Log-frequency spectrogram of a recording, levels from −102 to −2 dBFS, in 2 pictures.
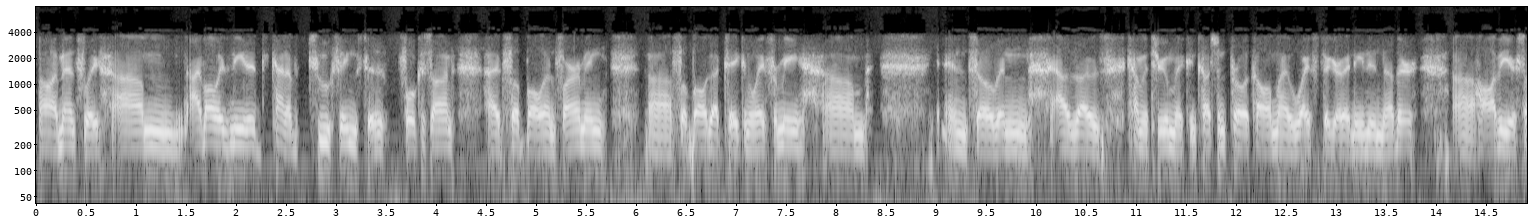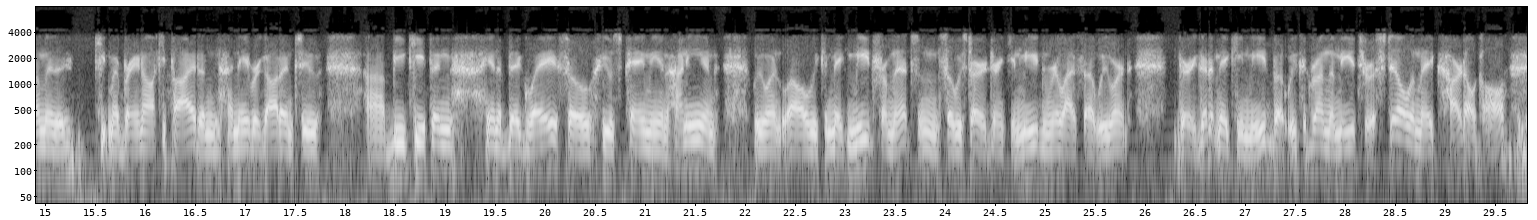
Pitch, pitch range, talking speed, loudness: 90 Hz, 90-95 Hz, 220 wpm, -17 LUFS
